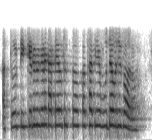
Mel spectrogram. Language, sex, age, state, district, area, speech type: Odia, female, 60+, Odisha, Jharsuguda, rural, conversation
